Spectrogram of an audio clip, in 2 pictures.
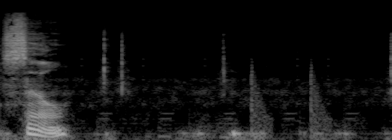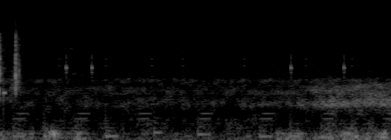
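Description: Short electronic blips sound as a menu cursor moves.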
